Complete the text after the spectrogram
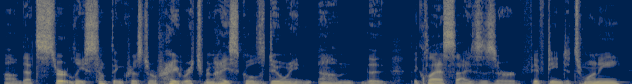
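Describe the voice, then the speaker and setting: Low-voiced husky man from Chicago. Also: normal speed, fairly bright tone. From Chicago area. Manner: rambling, many restarts and fillers. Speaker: guest, school staff member. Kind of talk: conversational podcast interview.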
